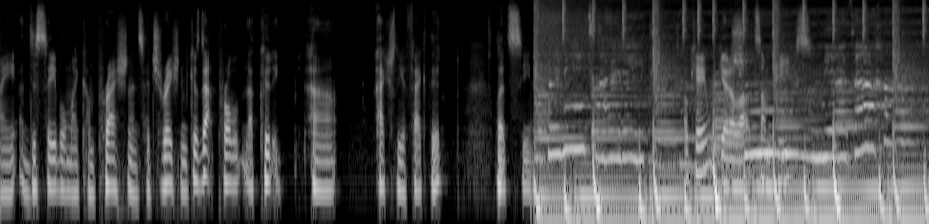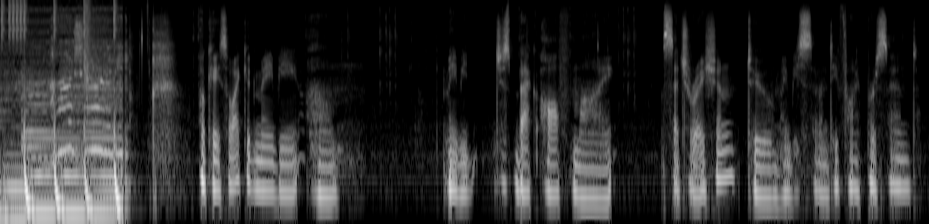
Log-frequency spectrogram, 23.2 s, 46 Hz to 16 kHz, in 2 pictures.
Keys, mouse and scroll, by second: 0.8 click, 1.3 click, 2.0 click, 2.6 ctrl+scroll down 2, 3.9 click, 4.4-5.4 scroll up 4, 5.1 click, 6.5 space, 7.7 ctrl+scroll down 2, 9.7-10.0 ctrl+scroll up 2, 10.7 scroll down 2, 13.0 space, 13.9 click, 15.2 click, 15.7 click, 16.2 click, 17.7 click, 18.5 click, 19.2 click, 20.1-23.0 drag.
